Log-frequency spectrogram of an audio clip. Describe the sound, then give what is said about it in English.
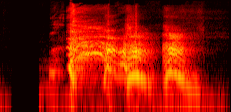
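A person clears their throat in a few quick, gravelly bursts, fairly loud, with no talking during the sound. “Sorry, I need to clear my throat for this one.”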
